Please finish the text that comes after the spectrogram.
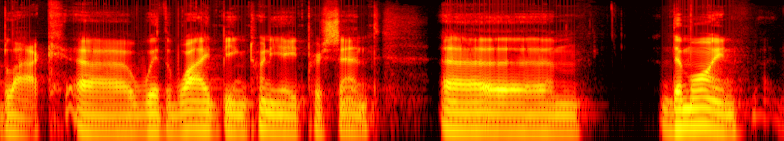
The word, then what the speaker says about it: Des Moines: Des Moines, is how you pronounce it here in the States, right?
